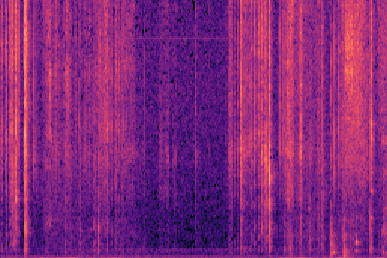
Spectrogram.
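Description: Scissors trimming scrap paper while making craft embellishments, close and fairly quiet, with several quick snips and paper rustling scattered through the stretch.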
